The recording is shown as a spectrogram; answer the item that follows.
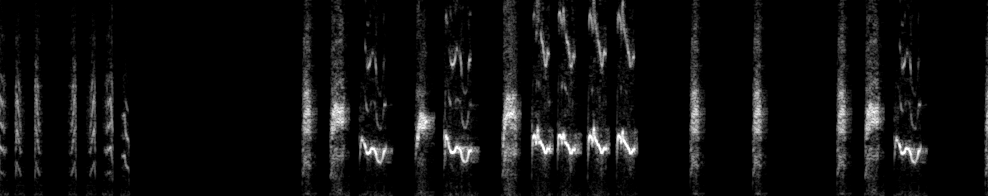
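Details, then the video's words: Sooty-headed bulbul calling energetically to attract wild bulbuls: a fast ticking series of thin chips, a pause, then bursts of loud chips mixed with brief liquid warbles, roughly one to two notes a second. "Suara burung kutilang gacor ampuh tuk panggil kutilang liar"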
